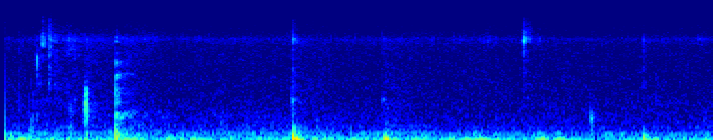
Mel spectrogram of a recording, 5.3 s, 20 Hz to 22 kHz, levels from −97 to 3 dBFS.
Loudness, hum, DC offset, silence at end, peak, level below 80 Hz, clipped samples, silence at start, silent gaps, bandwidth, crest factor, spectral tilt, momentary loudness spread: -57 LUFS; none; under 0.1%; 0 s; -28 dBFS; -52 dBFS; under 0.1%; 0 s; none; 13.5 kHz; 22 dB; -4.5 dB/octave; 16 LU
